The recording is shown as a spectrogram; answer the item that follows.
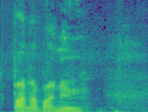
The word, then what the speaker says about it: Boonoo Boonoo: It's spelt Boonoo Boonoo, but it's pronounced Boonoo Boonoo.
